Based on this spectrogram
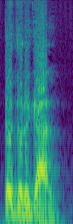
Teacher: I curled my lip in the entire time with that P so that it didn't have a plosive sound like pa. And when my husband said Pedregal, people didn't hear the word the same way.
